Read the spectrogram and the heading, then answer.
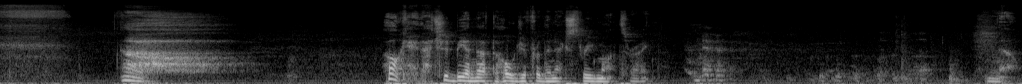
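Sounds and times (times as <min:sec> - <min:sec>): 
big deep breath with a long voiced exhale: 0:00.0 - 0:02.6
speech: 0:01.2 - 0:01.7, 0:03.9 - 0:07.1.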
